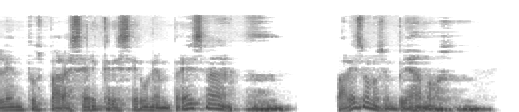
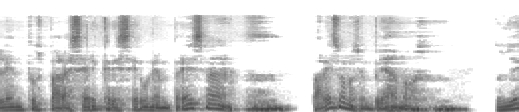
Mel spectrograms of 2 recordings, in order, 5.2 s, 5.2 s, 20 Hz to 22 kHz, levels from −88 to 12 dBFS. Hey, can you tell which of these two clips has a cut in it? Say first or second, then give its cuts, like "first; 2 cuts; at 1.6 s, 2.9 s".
second; 1 cut; at 3.0 s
